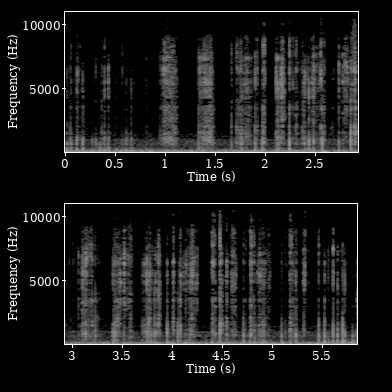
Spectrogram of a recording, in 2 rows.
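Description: Long fingernails scratch and tap quickly on a long, thin, solid 100/180 grit emery nail file, making a dense run of short, dry, rasping strokes with brief bright hiss. A steady low rumble sits underneath throughout, and the overall level stays quiet.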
